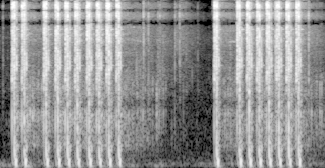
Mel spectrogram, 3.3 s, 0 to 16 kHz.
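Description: A Planet Eclipse Geo R5 paintball marker with a brass SFR set to plus fires two rapid strings of about ten sharp, loud shots each, separated by a brief quiet gap.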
